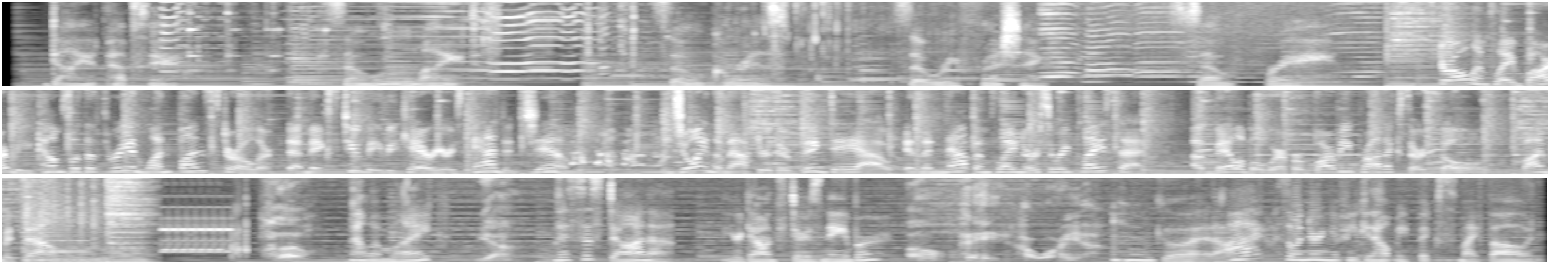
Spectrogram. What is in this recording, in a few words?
commercial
